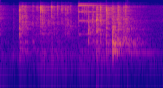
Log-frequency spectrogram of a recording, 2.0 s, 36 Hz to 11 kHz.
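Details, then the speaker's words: Northern Electric 233QF three-slot payphone after repair and conversion; a nickel rings the bell once, one bright ring then the coin rattling into the cash box, normal coin signal bell. "one more dime bring the bell twice one last nickel and that will ring the bell once"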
